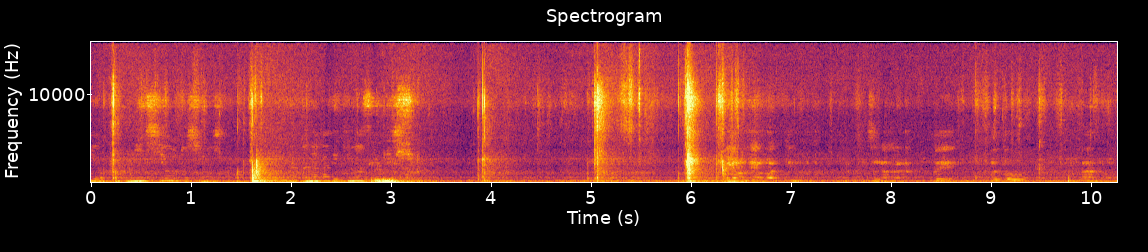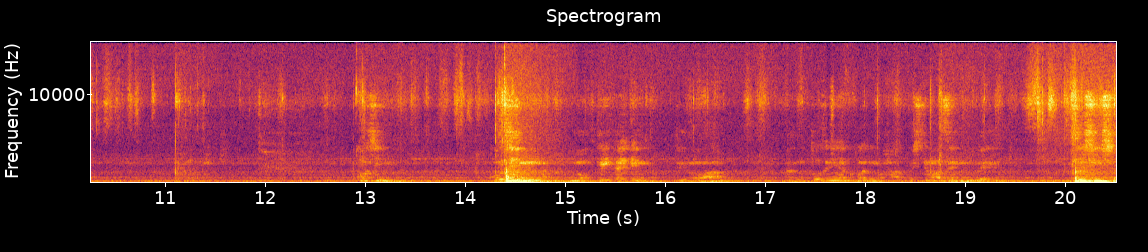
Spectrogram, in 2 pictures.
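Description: Cards tap and click against a stack.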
